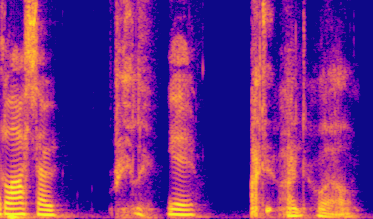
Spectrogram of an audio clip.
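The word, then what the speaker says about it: Glenglassaugh: was speaking to Rachel, I did say Glen Glassu, right? And I think she thought she'd lost all hope by because people are are precious. You know, it's like um we might not get it right every time, but just try. So, it's gone glass out.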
